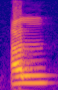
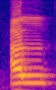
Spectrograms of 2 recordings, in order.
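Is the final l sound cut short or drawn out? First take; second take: cut short; cut short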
